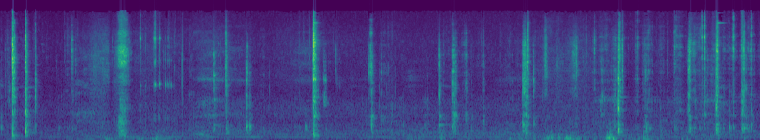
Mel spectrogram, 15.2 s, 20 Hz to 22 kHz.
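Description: Irregular clicks, knocks and short scrapes as a screwdriver prises and hands work a 50cc scooter's metal transmission cover loose. The cover is held fast on its locating dowels. A few dull thumps come about two-thirds of the way through.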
